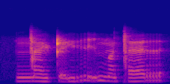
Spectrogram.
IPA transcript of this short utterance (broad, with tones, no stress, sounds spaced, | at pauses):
ŋ͡ǀ ɛ̃˨˩˦ j ʈ ḛ˨ j r ḭ˥ n̪ ə̃˦˨ ǀ ɛ˧˥ r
